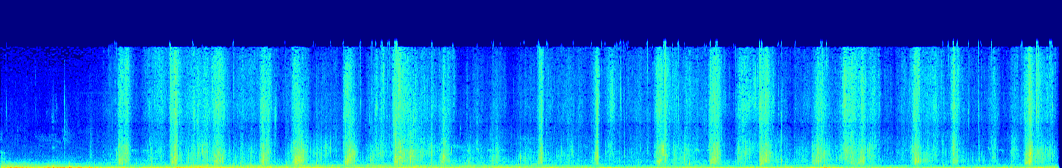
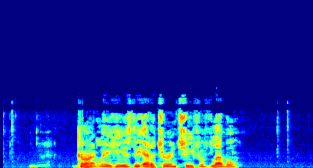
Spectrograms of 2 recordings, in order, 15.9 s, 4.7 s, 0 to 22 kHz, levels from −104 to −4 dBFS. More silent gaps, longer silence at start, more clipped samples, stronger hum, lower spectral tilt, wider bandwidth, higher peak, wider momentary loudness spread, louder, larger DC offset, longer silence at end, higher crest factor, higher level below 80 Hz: neither; second, 0 s vs 0.45 s; neither; neither; about the same, -4 dB/octave vs -4.5 dB/octave; first, 17 kHz vs 9.6 kHz; second, -16 dBFS vs -2 dBFS; about the same, 9 LU vs 7 LU; second, -44 LUFS vs -18 LUFS; neither; second, 0.05 s vs 1.15 s; about the same, 20 dB vs 18 dB; first, -40 dBFS vs -62 dBFS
